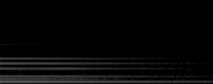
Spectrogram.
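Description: The last chord of a music box melody ringing out, its notes fading steadily away toward silence.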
